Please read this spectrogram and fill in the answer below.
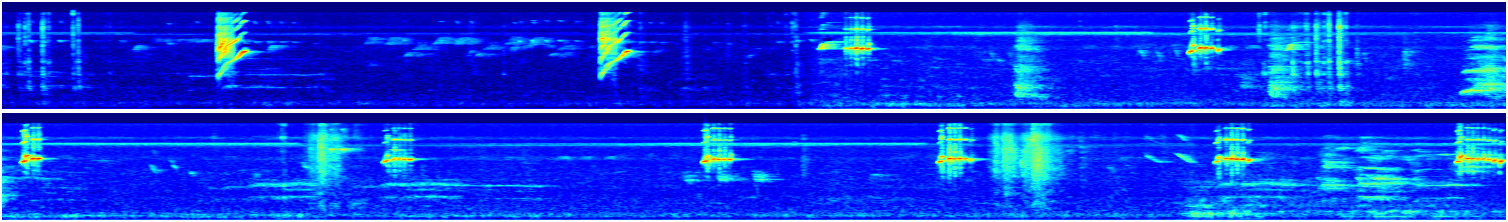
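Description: Female domestic canary calling with short, sharp chirps: two steep rising ones early, then a chirp about every three seconds. This is the hen's call that stirs male canaries into breeding condition and song.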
